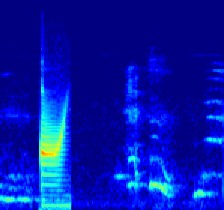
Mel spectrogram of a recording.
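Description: A cartoon 'boing' sound effect: one short, loud twang with its pitch sweeping upward, about half a second in. Quieter voices follow.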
